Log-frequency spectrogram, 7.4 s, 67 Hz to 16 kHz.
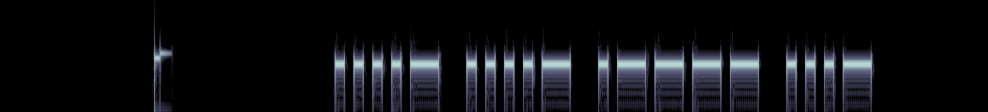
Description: Morse code, heard as a keyed tone, about 17 wpm, 700 Hz. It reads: 441V
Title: Four Challenging Letter-Number Combinations 17wpm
